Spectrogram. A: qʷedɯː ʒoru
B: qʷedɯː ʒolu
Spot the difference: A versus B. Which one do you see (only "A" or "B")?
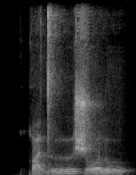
B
